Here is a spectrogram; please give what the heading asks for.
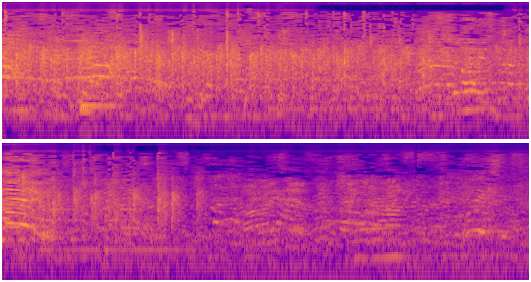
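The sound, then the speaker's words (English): Audience applause for a performer at a Christmas stage show: a dense, steady wash of clapping mixed with crowd chatter, easing somewhat after about six seconds. “Ronnie Bowman, give another big hand.”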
